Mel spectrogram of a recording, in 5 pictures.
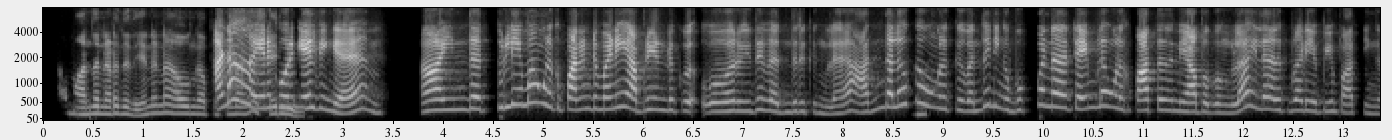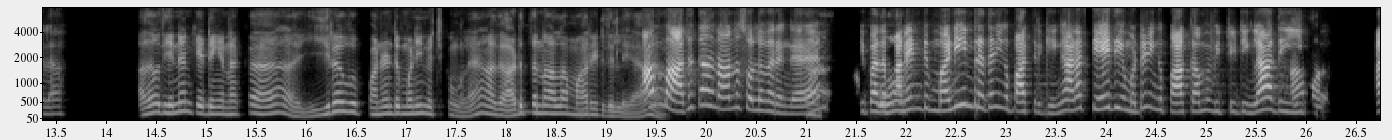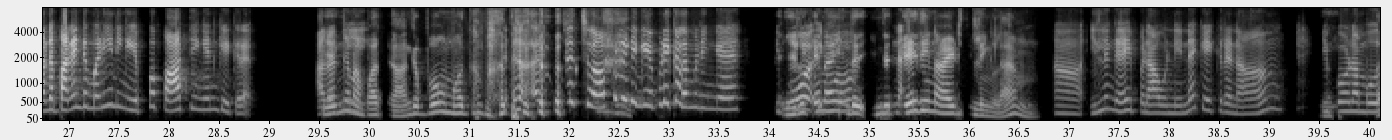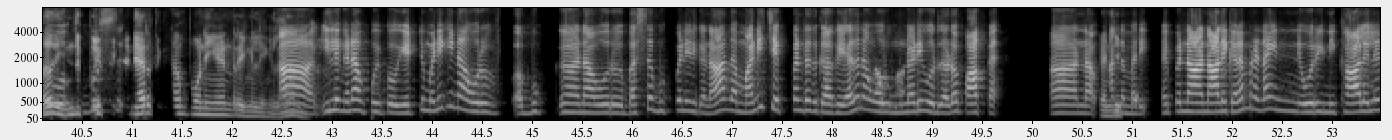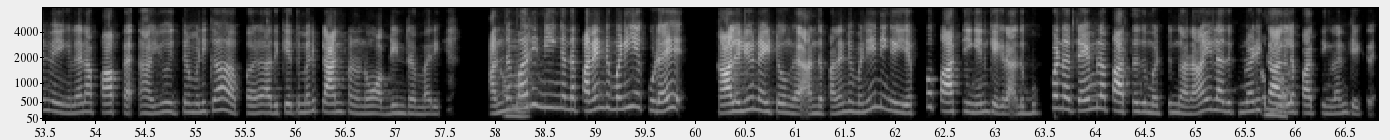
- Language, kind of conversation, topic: Tamil, podcast, விமானத்தை தவறவிட்டபோது நீங்கள் அதை எப்படிச் சமாளித்தீர்கள்?
- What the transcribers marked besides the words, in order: laughing while speaking: "போகும்போது தான் பார்த்தேன்"; laugh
